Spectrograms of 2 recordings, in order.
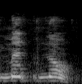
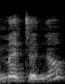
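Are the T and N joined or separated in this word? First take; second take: joined; separated. First: The T and N are run together. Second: The T and N are kept apart. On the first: "je relie le T et le N" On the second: "je sépare le T et le N"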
